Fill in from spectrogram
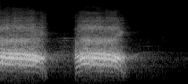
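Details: Crow giving two harsh, hoarse caws, each about half a second long, separated by a short pause, with the second call trailing off into quiet.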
